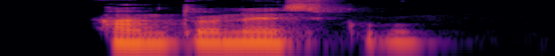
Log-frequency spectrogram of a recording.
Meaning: a surname
- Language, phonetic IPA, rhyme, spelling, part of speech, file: Romanian, [antoˈnesku], -esku, Antonescu, proper noun, LL-Q7913 (ron)-Antonescu.wav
